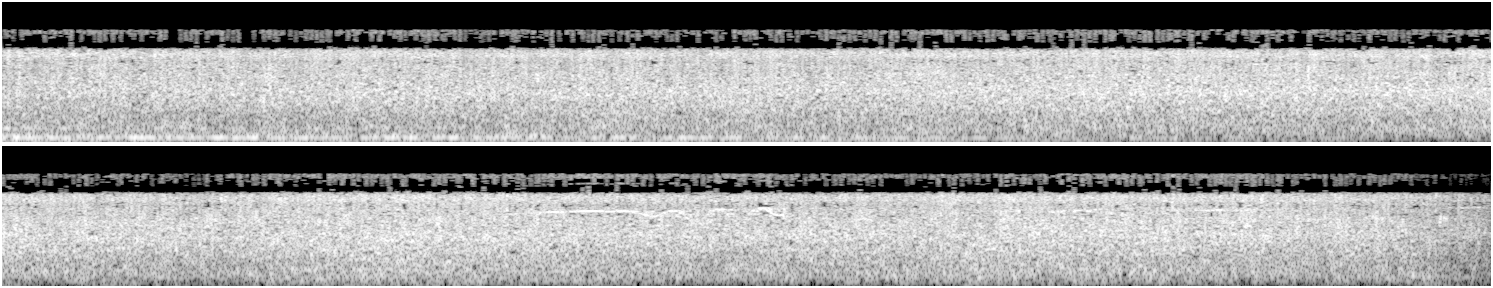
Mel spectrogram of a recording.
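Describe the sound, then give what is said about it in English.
A crowd applauding loudly and steadily for about fifteen seconds, a dense unbroken wash of clapping with no voices rising above it. The audience is rehearsing applause at the Georgia Auditorium in Vancouver, British Columbia, at a bandleader's event. “We're rehearsing applause here in Vancouver, B.C., everybody.”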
